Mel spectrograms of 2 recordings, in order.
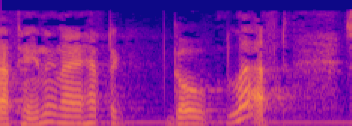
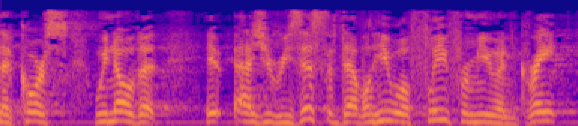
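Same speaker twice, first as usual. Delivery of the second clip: ordinary delivery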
